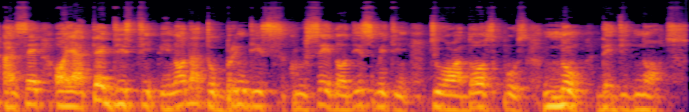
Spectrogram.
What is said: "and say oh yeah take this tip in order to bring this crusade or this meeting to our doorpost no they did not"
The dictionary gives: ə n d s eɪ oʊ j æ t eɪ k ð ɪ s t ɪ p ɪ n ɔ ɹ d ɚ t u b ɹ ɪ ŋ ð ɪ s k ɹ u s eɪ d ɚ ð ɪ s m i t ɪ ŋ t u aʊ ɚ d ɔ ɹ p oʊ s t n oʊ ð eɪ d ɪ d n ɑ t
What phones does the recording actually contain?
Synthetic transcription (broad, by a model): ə n s eɪ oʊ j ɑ t eɪ k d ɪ s t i p ɪ n ɔ d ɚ t u b ɹ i ŋ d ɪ s k ɹ u s eɪ d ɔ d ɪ s m i t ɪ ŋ t u aʊ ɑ d ɔ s p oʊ s t n oʊ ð eɪ d ɪ d n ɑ t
